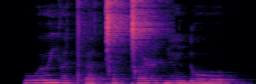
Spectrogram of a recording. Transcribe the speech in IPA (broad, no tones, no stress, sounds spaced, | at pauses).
w ɵ j ə tʼ ɜ ǀ ə ǀ ə ɭ ɠ ĩ ɗ o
